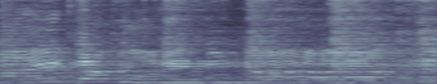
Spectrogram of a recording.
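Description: Live band playing a Greek popular song with a singer carrying a wavering melody line over sustained instrumental chords.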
